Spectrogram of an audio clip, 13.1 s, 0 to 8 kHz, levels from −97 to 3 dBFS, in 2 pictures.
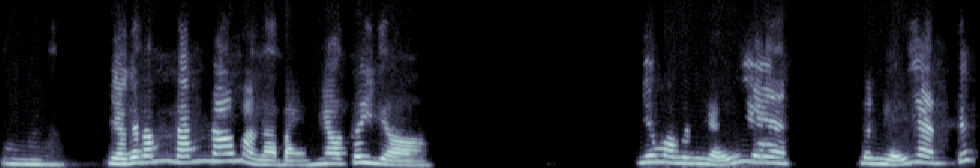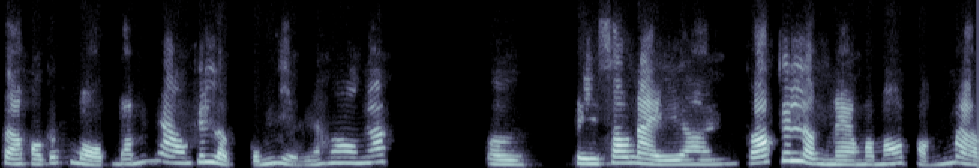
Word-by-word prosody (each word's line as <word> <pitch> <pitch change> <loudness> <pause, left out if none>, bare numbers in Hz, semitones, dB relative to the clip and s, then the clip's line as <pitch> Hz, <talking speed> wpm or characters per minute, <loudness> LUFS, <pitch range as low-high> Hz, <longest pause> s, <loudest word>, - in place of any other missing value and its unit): Ừm, 210 -5 -5 0.3
nhờ 245 -2 +4
cái 275 - +5
nắm 315 +5 +1
đấm 310 +4 0
đó 350 0 +4
mà - - +1
là 200 -2 +1
bạn 190 -1 -2
nhau 245 +1 +1
tới 295 -1 +3
giờ. 225 - +2 1.6
Nhưng 310 +2 -1
mà 295 - +1
mình 255 -2 -2
nghĩ 235 - -1
nha, 275 -2 +1 0.5
mình 255 -3 -2
nghĩ 220 - +1
nha, 305 -3 +1 0.2
chắc 395 +3 -9
là 230 - +2
hồi 225 -1 -1
cấp 270 +2 -8
1 210 -8 +2
đánh 230 +6 -7
nhau 290 -7 +2
cái 315 - 0
lực - - +2
cũng 210 +7 -4
nhẹ 230 -8 -5 0.2
hơn 270 0 -1
á. 320 - +2 0.7
Ừ, 210 -3 -2 0.4
thì 245 - +4
sau 275 +4 +4
này, 210 -6 +3
à, 210 - -1 0.4
có 285 +3 +8
cái 380 0 +3
lần 245 - +3
nào 205 -1 0
mà 200 - -3
mâu 230 +5 +1
thuẫn 200 +9 -7
mà 200 -8 0
250 Hz, 210 wpm, -21 LUFS, 210-290 Hz, 1.6 s, có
